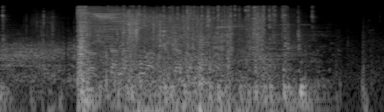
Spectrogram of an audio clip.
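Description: A loot bin's lid clanks open with a metallic rattle.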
